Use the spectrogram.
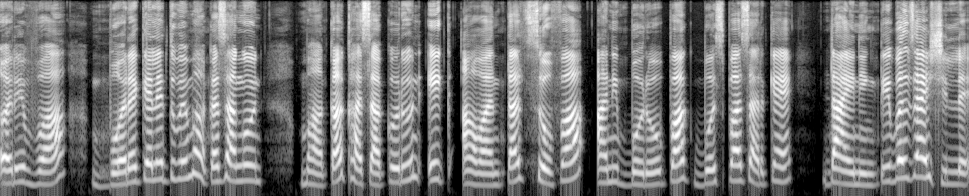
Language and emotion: Goan Konkani, happy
